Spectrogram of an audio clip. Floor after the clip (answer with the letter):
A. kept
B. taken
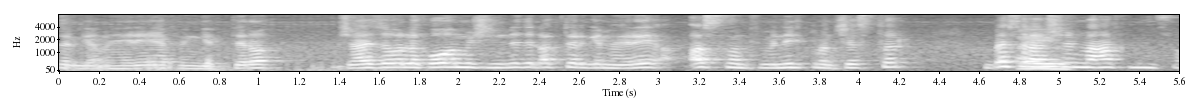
A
